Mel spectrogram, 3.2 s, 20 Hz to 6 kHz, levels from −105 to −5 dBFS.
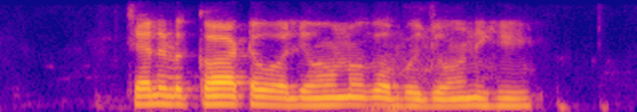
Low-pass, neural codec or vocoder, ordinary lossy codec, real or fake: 5.4 kHz; codec, 16 kHz, 4 kbps, X-Codec, HuBERT features, trained on balanced general audio; Opus, 16 kbps; fake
